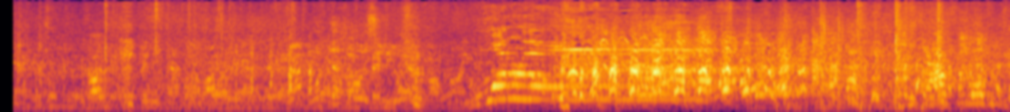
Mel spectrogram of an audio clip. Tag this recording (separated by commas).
Snicker, people sniggering, Speech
